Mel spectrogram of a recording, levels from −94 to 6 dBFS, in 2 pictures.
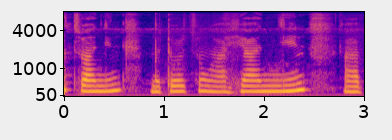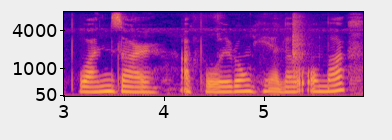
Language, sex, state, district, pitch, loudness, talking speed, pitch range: Mizo, female, Mizoram, Aizawl, 195 Hz, -18 LUFS, 150 wpm, 180-200 Hz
